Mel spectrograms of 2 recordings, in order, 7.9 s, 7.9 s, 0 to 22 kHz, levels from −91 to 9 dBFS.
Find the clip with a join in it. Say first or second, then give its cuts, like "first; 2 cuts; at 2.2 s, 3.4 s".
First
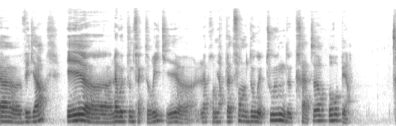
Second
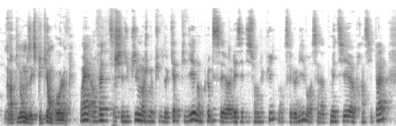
second; 3 cuts; at 1.1 s, 2.3 s, 4.2 s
